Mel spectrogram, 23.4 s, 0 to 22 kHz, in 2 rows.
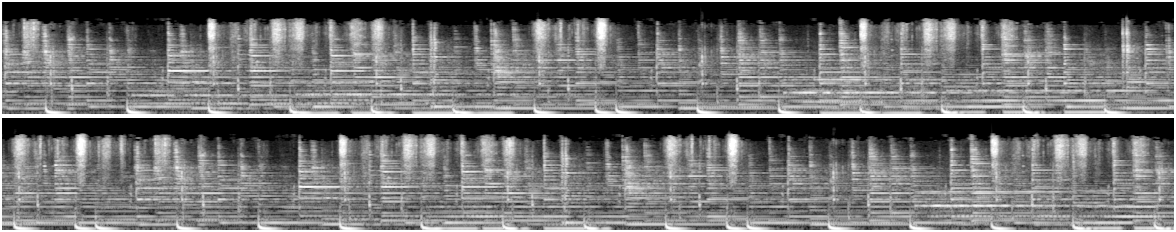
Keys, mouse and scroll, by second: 3.2-4.3 drag, 5.0-6.1 drag, 12.1 z, 13.4-14.5 drag, 16.8-17.9 drag, 20.3 click, 20.4 ctrl+z.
